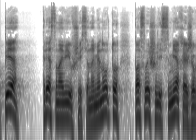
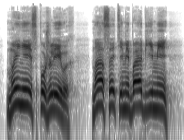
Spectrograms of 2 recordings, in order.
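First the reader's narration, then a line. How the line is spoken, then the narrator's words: Merry laughing shout. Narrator (Russian): Он почему-то пришел в веселое расположение духа и, смеясь, кричал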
